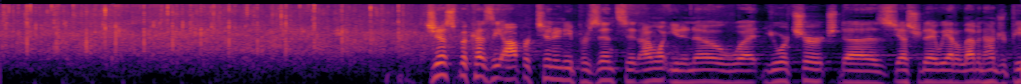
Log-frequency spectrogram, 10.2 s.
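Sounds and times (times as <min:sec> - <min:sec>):
cheers: 0:00.0 - 0:04.3
crowd clapping: 0:00.0 - 0:05.2
speech: 0:04.3 - 0:10.2.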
